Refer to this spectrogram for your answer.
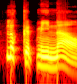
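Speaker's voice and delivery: put-on the big ghost confronting his old employee, loud and aggrieved; indignant big ghost.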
